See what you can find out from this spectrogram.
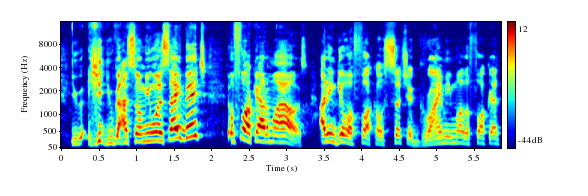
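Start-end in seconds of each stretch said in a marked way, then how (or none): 0.1-3.3 louder, higher cocky confrontation; acted aggressive party bravado; belligerent challenge. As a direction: throw them out, picking a fight. Acting himself belligerent while partying.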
